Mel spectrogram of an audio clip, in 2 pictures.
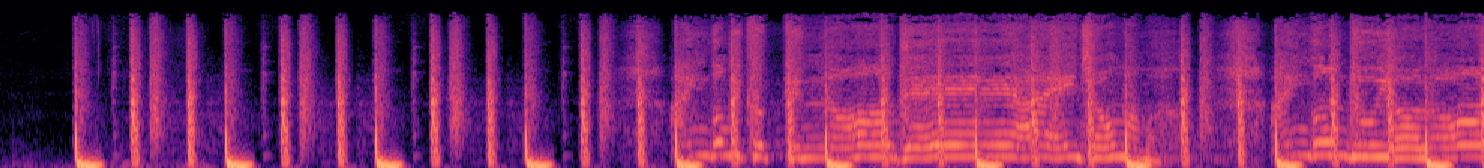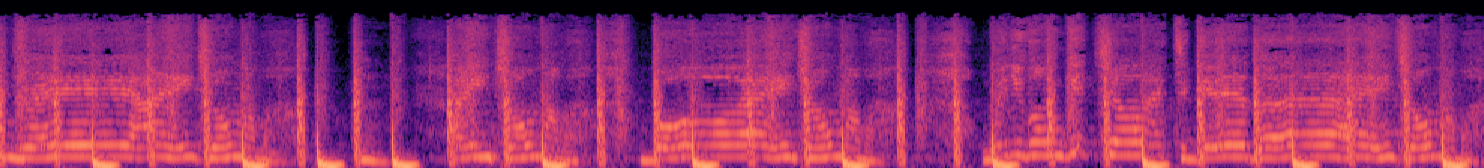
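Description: An upbeat pop song plays loudly, with punchy, regular drum hits driving a steady beat and layered melodic synths and vocals sustaining over the top throughout.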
